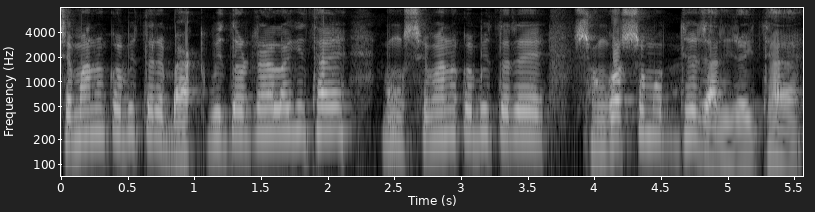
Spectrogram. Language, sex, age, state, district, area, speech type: Odia, male, 45-60, Odisha, Bhadrak, rural, spontaneous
